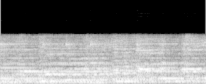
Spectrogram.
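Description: A parish schola's hymn: a small church choir singing with guitar accompaniment, in steady held notes.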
